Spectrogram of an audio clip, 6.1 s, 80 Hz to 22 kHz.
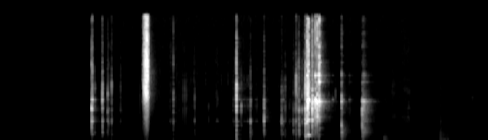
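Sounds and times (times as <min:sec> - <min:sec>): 
beer trickling pour: 0:01.2 - 0:04.8
beer bottle clinking and rattling taken from a backpack: 0:01.2 - 0:04.9
light glassy taps: 0:01.2 - 0:04.9.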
